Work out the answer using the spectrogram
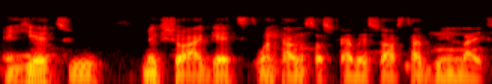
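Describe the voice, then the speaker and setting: A man teaching a casual video lesson on French words, explaining slowly with fillers and repeats. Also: on the low side, fairly even intonation, darkish tone, highs cut off.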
